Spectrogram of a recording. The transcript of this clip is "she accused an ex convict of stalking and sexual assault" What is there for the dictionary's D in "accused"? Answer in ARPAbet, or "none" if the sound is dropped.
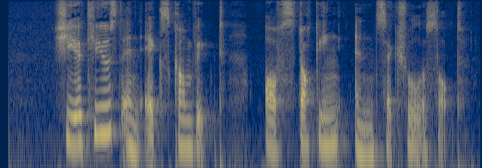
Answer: D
